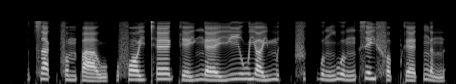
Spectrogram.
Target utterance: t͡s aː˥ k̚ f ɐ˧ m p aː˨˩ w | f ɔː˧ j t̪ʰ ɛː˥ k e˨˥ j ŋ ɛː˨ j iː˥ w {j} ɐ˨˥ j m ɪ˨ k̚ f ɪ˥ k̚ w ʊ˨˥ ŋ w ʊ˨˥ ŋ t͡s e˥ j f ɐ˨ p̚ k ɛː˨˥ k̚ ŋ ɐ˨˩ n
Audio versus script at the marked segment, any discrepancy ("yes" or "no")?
no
